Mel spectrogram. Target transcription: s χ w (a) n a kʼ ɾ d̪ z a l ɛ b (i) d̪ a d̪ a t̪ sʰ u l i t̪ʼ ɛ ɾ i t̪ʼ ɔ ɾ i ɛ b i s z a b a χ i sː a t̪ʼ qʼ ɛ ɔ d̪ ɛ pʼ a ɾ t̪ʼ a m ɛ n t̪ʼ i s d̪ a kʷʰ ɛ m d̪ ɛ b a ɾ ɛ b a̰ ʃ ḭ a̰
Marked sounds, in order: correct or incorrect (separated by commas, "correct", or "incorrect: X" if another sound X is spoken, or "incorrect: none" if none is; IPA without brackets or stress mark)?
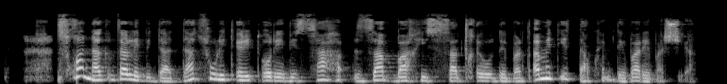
correct, correct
